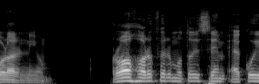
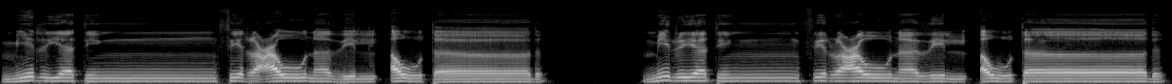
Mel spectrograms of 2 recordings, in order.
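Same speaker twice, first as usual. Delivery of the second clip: melodic recitation chant; Quran recitation; 3 semitones higher, 4 dB louder, slower than usual. Shown as a demonstration. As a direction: intone the verse slowly and tunefully.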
